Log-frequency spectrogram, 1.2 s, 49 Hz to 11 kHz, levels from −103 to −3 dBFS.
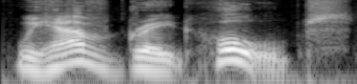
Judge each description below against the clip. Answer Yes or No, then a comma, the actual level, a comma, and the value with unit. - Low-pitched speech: No, medium, 155 Hz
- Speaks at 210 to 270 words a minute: No, average, 200 wpm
